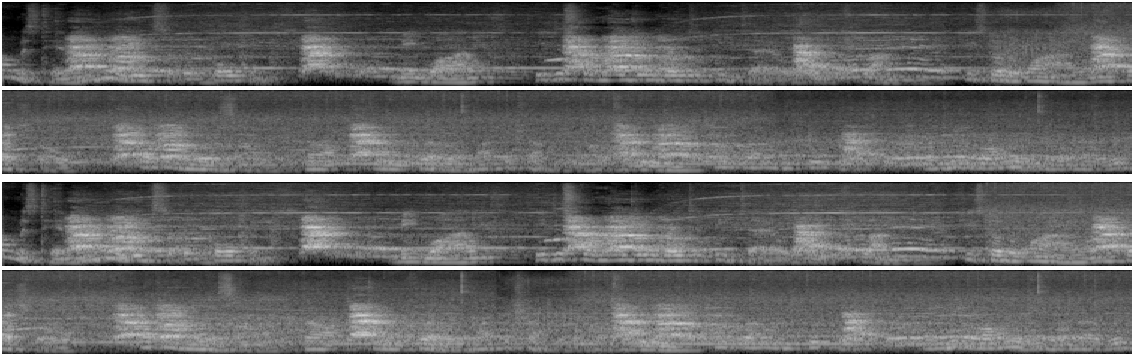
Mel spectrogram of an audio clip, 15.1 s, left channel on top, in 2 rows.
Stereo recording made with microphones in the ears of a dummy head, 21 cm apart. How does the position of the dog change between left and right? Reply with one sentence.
In this clip you hear the dog move from right to left and back again.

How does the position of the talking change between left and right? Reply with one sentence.
You can hear the talking stay put.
